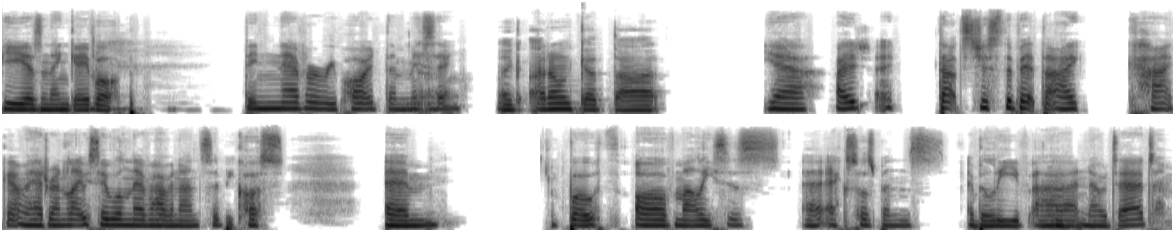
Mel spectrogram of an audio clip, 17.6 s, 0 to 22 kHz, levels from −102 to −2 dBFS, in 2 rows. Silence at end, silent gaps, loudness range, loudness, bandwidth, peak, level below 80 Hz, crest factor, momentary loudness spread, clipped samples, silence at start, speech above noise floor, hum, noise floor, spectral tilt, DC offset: 0.05 s; 1.72-1.79 s, 3.53-3.70 s, 5.02-5.70 s, 6.75-6.99 s, 8.15-8.43 s, 11.47-11.60 s, 12.26-12.80 s, 15.88-15.92 s; 2 LU; -19 LUFS; 13.5 kHz; 0 dBFS; -34 dBFS; 18 dB; 10 LU; under 0.1%; 0 s; 36 dB; none; -53 dBFS; -6 dB/octave; under 0.1%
